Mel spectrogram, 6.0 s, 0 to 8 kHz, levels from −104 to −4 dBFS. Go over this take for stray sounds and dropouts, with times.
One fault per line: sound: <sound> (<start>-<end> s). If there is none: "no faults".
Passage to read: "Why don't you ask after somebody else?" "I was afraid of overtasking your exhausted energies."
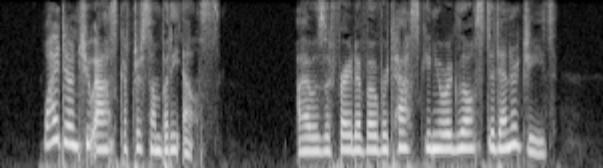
no faults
